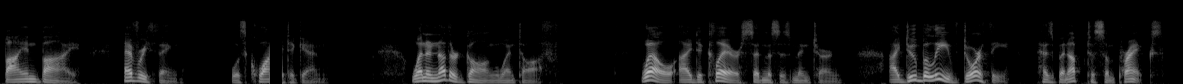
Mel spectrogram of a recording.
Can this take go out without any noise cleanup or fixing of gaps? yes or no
no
